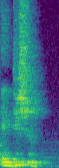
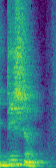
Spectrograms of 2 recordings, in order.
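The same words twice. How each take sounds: First: "edition" starting with E, "eh-DI-shon"; wrong edition pronunciation. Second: "edition" starting with I, "ih-DI-shon"; correct edition pronunciation. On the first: Teacher showing the error to avoid, "edition" as eh-DI-shon. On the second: Teacher showing the right sound, "edition" as ih-DI-shon. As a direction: close I sound opening "edition". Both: Shown as a demonstration. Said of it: "not edition".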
